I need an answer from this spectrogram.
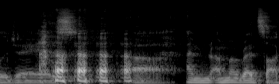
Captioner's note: laughing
